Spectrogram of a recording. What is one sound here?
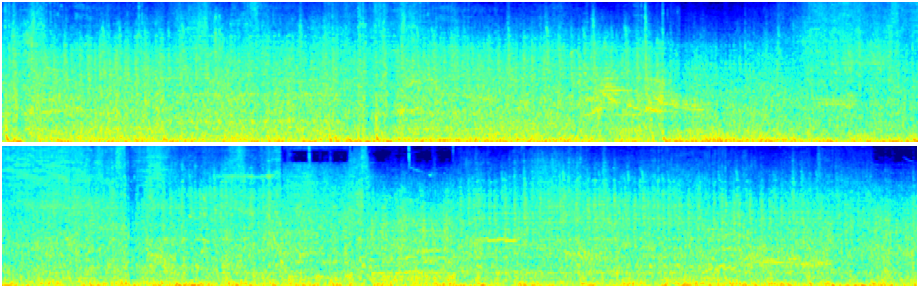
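Electricity crackles and sizzles in sharp bursts.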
